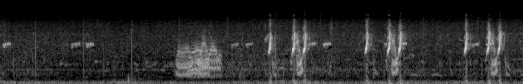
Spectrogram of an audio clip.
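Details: Male common quail giving sharp three-note calls, quick whip-like notes in triplets repeated about once a second. One harsh, gargling burst from another caller cuts in early, and faint short chirps sound in the background.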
